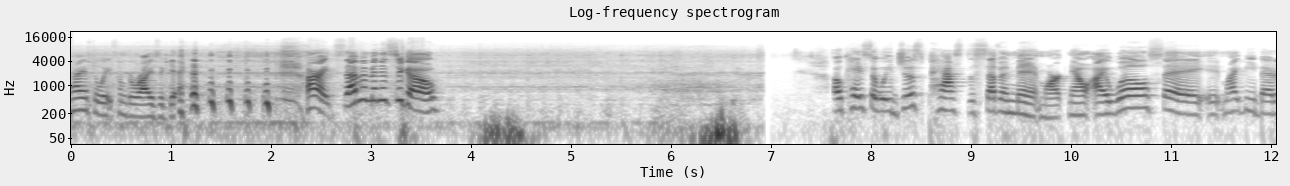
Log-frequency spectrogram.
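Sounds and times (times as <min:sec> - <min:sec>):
stand mixer motor whine: 0:00.0 - 0:06.9.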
